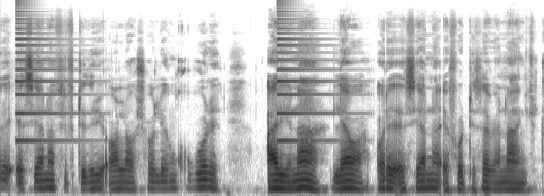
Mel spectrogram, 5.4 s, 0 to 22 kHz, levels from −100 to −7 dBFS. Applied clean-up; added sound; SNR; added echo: none; Guitar; 6 dB; none.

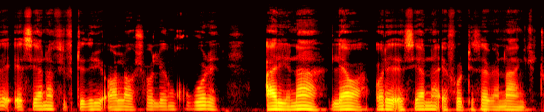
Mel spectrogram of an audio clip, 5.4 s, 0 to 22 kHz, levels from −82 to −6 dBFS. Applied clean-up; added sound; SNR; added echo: none; none; none; none.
